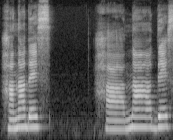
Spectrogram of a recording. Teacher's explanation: sur le mot en lui-même on monte han mais en fonction de ce qu'il y a derrière soit on reste en haut soit on redescend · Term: pitch accent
